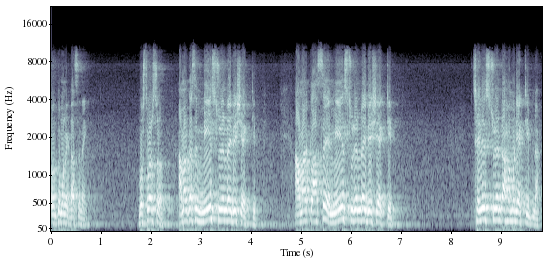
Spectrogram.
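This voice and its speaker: Young male online tutor, fairly high voice, chatty and repetitive, roomy echo. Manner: conversational, repeats questions to students. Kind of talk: live online class, reading student comments. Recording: echoey room.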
